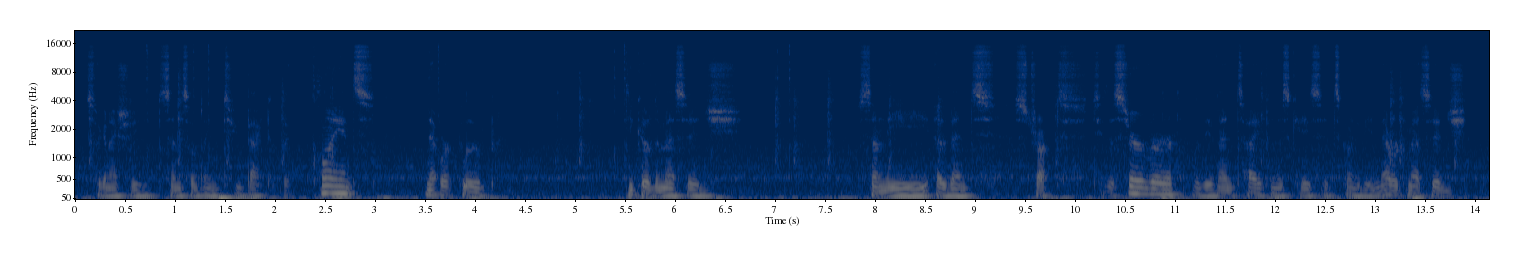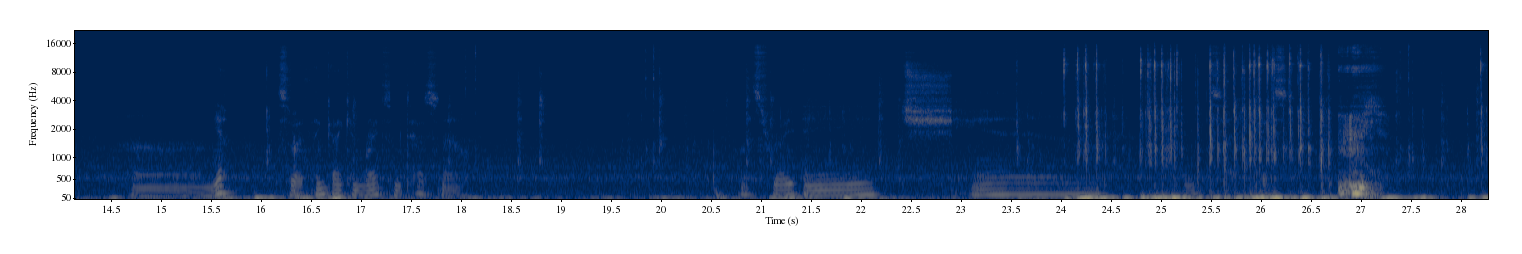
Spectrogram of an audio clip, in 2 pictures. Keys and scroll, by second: 23.8-28.2 typing.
